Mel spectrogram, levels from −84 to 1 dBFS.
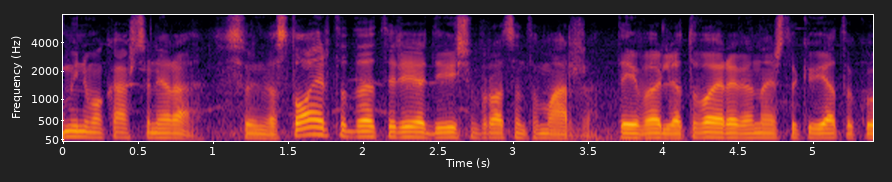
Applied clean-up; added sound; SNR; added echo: none; none; none; none.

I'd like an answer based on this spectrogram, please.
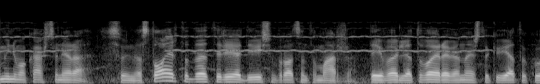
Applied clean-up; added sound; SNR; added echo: none; Wind instrument, woodwind instrument; 16 dB; none.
